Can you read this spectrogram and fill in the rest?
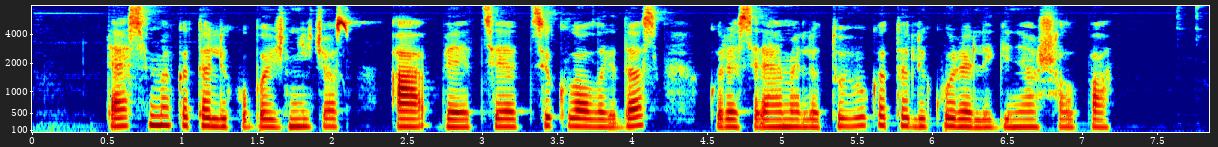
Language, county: Lithuanian, Vilnius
